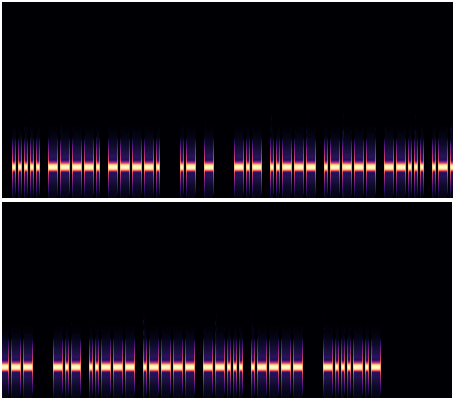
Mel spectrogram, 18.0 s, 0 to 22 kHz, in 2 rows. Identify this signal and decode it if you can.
Morse code, heard as a keyed tone, about 20 wpm, 650 Hz. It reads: 599 AT K2171 K2171 <BK>
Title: POTA QSO Practice - 20wpm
